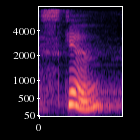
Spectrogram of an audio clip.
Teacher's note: your k here is unaspirated because it is not the stress syllable · when K is the second member of a consonant cluster, immediately following a fricative, it should be unaspirated. So that's basically saying when you have a word and K is not the stressed syllable, it should be unaspirated.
